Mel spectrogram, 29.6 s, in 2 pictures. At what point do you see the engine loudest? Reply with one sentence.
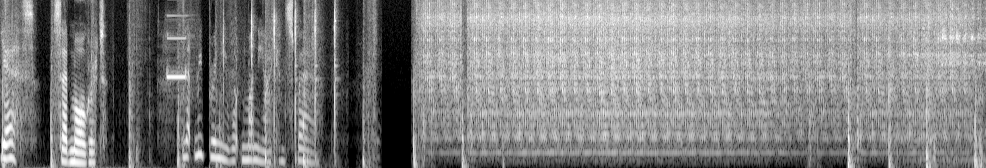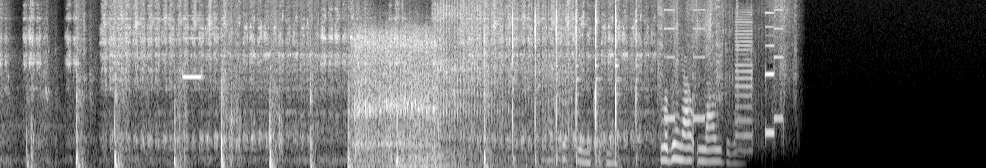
The volume of the engine peaks at 21 seconds.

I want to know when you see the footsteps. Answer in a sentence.
The footsteps can be heard from 0.0 to 4.8 s, from 5.4 to 7.6 s, from 12.1 to 16.7 s and from 17.4 to 22.2 s.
